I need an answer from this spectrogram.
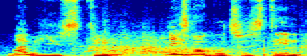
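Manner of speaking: slow, sing-song mocking mimicry; annoying sister. Sister lecturing the culprit, slow mocking imitation. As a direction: drag out a preachy sibling's reproach.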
